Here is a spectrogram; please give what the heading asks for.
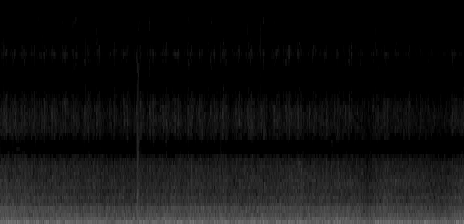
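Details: Lancia Delta HF Integrale, unstarted over six years, after new fuel pump, four replacement injectors and fresh high-octane fuel, now warmed up: low, even rumble at steady idle without misses or hunting; running much better.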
